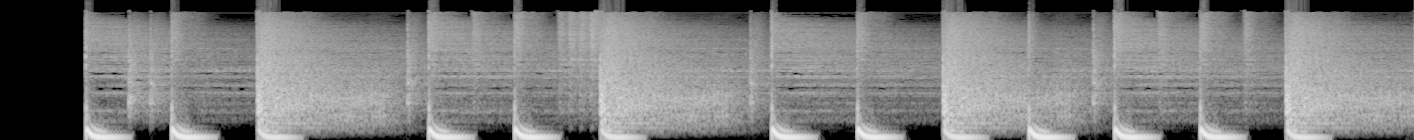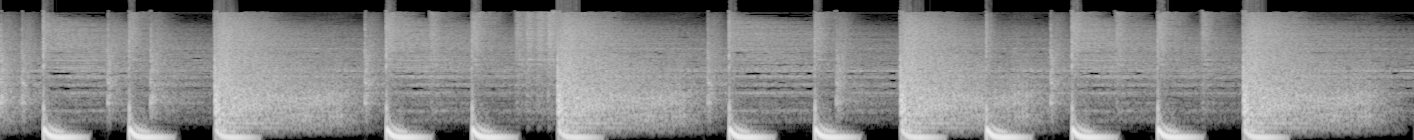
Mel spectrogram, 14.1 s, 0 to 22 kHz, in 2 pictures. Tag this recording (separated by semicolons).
140; beat; bpm; drum; Dubstep; free; good; loop; mastering; mix; quality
